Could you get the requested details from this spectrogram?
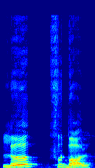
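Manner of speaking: LE FOOTBALL drawn out slowly; teacher modelling LE FOOTBALL for repeating; LE, slight gap, FOOTBALL; slow model pronunciation. Shown as a demonstration. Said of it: "Répétez".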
